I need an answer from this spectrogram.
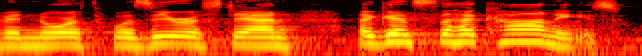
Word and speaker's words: Haqqanis: “Pakistan is under pressure from the US to launch a ground offensive in North Waziristan against the Haqqanis [Pronouncer: Hah - Con - Knees], which pose one of the deadliest threats to American forces inside Afghanistan.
